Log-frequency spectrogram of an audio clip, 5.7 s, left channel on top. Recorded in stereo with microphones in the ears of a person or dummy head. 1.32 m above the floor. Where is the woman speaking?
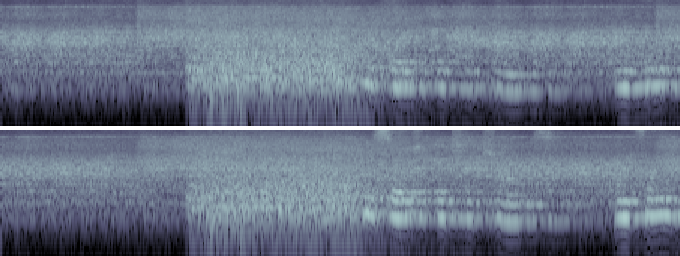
50° right (ahead or behind), 1.2 m.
